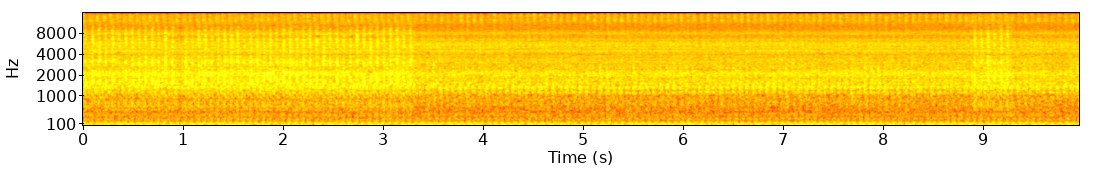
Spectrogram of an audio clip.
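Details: 2004 Honda CBR125R single-cylinder at 14,000 km, idling: a thin tinny metallic tapping about three a second that comes and goes. It appeared suddenly and is heard through the muffler but seems to come from the engine. Intermittent knock, cause unclear.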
